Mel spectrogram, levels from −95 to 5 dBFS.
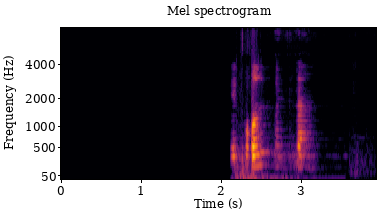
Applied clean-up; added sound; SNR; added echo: neural mask model DeepFilterNet 3.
